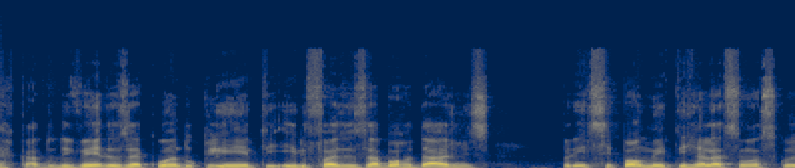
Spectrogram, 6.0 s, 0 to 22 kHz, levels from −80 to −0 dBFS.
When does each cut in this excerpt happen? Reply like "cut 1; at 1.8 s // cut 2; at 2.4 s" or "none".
none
